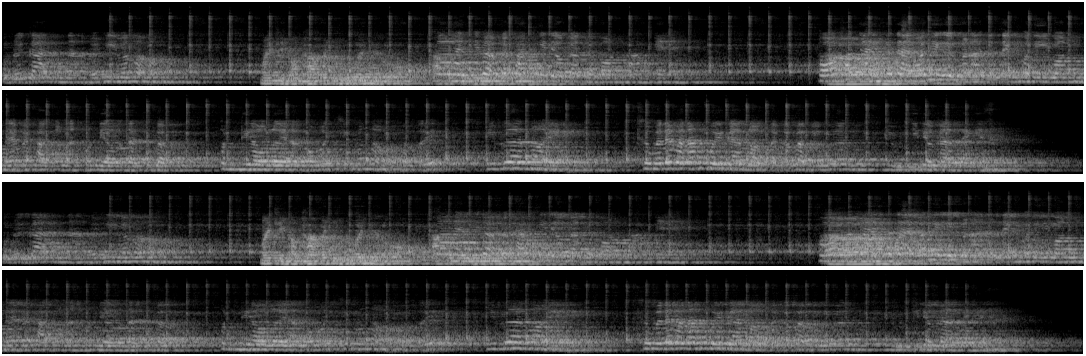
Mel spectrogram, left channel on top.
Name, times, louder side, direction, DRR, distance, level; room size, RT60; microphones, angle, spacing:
voice 1, 0.0-1.6 4.3-6.9 8.2-12.5 13.0-15.2 15.7-16.6 17.2-20.8, left 2 dB, 35° left, -2 dB, 2.9 m, -27 dB
sound 1, 1.1-20.5, left 3 dB, 15° left, 1.1 m, -35 dB
voice 2, 2.6-5.4 8.2-9.2, right 1 dB, 65° right, -3 dB, 3.0 m, -25 dB
15.5 x 12.5 x 4.7 m, 2.5 s
head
